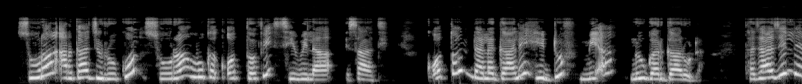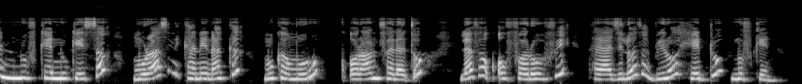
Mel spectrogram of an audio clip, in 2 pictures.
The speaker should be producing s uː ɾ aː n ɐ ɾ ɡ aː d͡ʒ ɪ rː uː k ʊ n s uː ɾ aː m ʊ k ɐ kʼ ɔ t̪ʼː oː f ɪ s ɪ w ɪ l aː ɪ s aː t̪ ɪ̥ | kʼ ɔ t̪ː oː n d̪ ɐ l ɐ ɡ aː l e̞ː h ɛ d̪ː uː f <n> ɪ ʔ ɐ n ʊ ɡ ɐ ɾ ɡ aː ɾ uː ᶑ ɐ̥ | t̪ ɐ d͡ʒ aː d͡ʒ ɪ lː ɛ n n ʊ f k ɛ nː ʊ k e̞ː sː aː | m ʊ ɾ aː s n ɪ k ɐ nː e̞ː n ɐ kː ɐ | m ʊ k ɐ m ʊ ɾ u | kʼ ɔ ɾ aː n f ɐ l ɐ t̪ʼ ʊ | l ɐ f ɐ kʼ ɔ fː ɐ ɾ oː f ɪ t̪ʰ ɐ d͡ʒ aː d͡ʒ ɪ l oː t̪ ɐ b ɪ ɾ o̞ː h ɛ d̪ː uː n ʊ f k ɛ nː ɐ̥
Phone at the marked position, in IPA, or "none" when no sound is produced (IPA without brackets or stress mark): m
